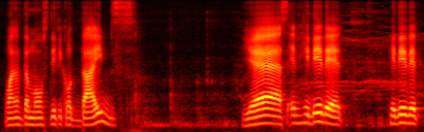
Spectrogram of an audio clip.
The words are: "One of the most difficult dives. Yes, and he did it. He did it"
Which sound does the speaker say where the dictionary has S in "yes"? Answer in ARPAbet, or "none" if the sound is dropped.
S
